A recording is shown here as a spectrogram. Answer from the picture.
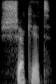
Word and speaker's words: Shechet: And just so you know, that's pronounced Sheckchet AI.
